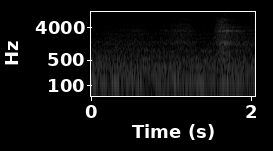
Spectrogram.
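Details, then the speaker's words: Mr. Heater Big Maxx 80,000 BTU garage unit heater converted to propane: rear fan running with a steady low hum and soft airflow rush, no rattles; normal, about like a home furnace, maybe slightly louder. "this is the fan on the back of it too you can see and you can hear it I mean it's not you know ridiculously you know it you're going to hear it run it's not super like silent or anything but it's almost like your furnace at home maybe a hair louder"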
